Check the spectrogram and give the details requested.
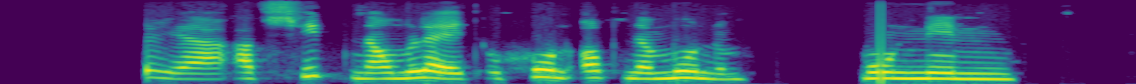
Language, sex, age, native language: Icelandic, female, 30-39, Polish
